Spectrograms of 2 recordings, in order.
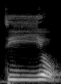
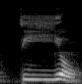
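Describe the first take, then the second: First: "tío" drawn out a little, the í leaned on; slow teaching take of "tío" with stress on í; slower stressed demo. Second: "tío" with the í hit louder; stressing the accented í of "tío" in a lesson; stressed accent syllable. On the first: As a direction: lean on the í in "tío", unhurried. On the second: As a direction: punch the í in "tío" for learners. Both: Shown as a demonstration. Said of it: "stress करना है और थोड़े loudly बोलना है".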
